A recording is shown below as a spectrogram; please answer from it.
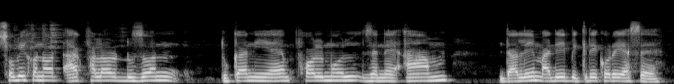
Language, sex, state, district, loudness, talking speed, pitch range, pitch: Assamese, male, Assam, Sonitpur, -13 LUFS, 105 wpm, 155-180 Hz, 170 Hz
